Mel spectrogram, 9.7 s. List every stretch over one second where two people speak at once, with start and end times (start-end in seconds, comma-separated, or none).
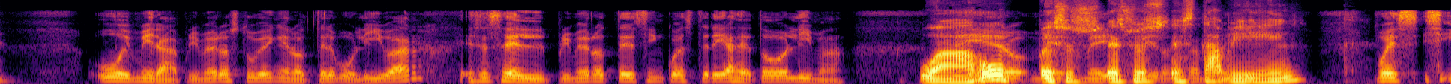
6.3-8.4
